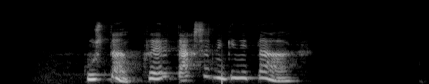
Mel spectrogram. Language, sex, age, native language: Icelandic, female, 60-69, Icelandic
